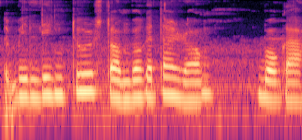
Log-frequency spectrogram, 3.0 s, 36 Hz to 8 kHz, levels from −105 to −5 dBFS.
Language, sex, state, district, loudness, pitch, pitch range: Assamese, female, Assam, Kamrup Metropolitan, -16 LUFS, 195 Hz, 175-205 Hz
